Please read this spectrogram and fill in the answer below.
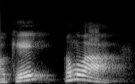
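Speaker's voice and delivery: normal talking voice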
